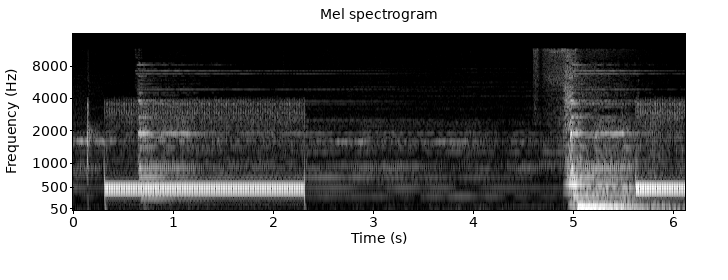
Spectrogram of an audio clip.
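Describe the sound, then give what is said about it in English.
Telephone ringing on an outgoing call, redialing someone who hung up: steady electronic ringback tones in repeating long bursts with pauses between, fairly loud, with a brief click and noise as the line connects. “He hung up. Let's do it again.”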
